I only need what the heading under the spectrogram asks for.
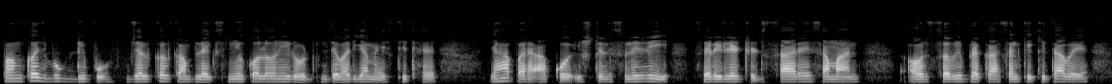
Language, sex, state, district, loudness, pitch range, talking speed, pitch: Hindi, male, Uttar Pradesh, Deoria, -20 LUFS, 120-130 Hz, 135 wpm, 125 Hz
